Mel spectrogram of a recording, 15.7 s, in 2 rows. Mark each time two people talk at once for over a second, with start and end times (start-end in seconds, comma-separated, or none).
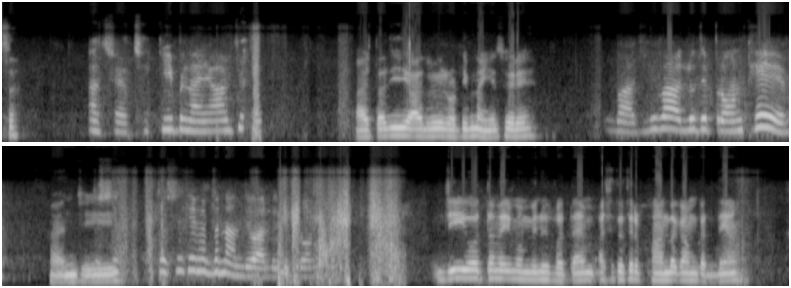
none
